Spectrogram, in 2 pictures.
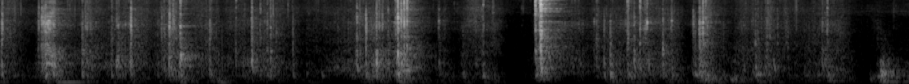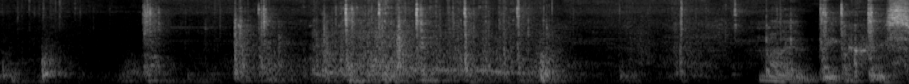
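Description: A sewing machine stitches oven mitts in short bursts of rapid mechanical clatter broken by pauses and rustling fabric, fairly quiet and close.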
